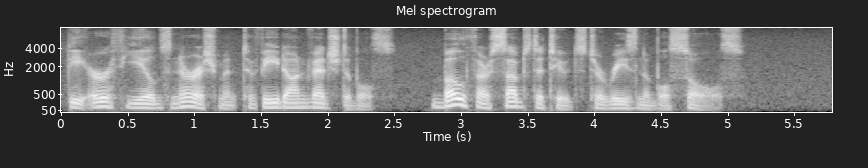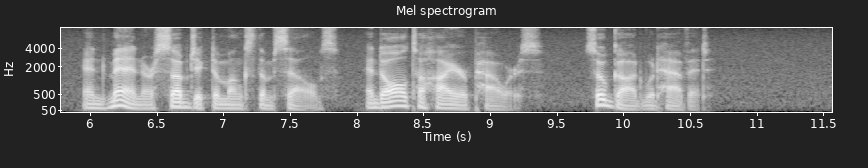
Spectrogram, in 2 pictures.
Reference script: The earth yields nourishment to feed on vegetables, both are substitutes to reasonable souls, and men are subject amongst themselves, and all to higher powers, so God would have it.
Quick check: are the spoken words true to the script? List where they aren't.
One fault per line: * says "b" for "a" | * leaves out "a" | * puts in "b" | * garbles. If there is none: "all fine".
all fine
